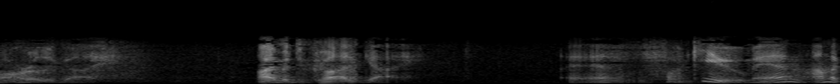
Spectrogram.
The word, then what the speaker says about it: Ducati: You have them in one building, and then you introduce the Ducatinisti, you know, which is the all like Ducati rhymes with Bukkake.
